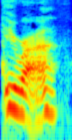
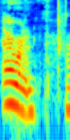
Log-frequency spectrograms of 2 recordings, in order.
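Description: First: Erath said with no n sound; mispronounced name. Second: Erinth said with an n before th; corrected pronunciation. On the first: Podcast host misreading a listener's name, mispronounced as Erath. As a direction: say Erath, ending in an open a and th. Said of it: "why do I always say his name wrong?". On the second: Host repeating co-host's version of the name, corrected to Erinth. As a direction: say Erinth, ending in -inth. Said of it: "I pronounce it Erinth". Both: Real, not acted.

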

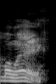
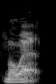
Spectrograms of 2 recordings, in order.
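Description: First: Moët as mo-AY, silent T; wrong pronunciation. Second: Moet with the final T sounded; correct pronunciation. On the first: Host mocks how people say the champagne, T dropped in Moët. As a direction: say Moët ending in AY, without a T. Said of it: "It's not Moët". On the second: Host corrects people on the champagne, T sounded in Moet. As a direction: say Moet as mo-ETT. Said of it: "It's Moet". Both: Shown as a demonstration.

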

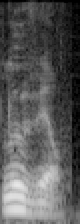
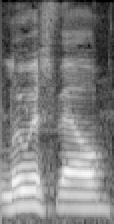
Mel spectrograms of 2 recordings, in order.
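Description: First: Louisville said as "LOO-vil"; local pronunciation of Louisville. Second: Louisville said as "LOO-is-vil"; spelling pronunciation of Louisville. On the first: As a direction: squeeze Louisville into two syllables, no s. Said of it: "It's Louisville". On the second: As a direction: sound the s in Louisville. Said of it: "It's not Louisville". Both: Shown as a demonstration.

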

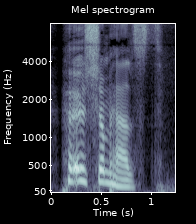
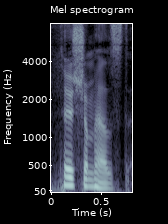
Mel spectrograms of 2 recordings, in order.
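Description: First: Drawn-out moving on. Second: Said in the usual way. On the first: Real, not acted. Pushes past awkward moment.

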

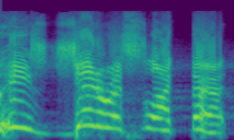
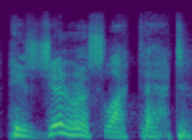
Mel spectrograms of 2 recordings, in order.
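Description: First: High, loud proclamation; preacher's shout. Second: Low, soft refrain; hushed assurance. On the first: Preacher declaring God's generosity to Russ, shouted. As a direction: proclaim it at full force. Climax of sermon refrain. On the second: Preacher assuring Lindsay of God's generosity, hushed and low. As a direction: let it sink in, low and soft. Refrain repeated softly to listener. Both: Real, not acted.

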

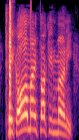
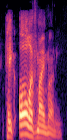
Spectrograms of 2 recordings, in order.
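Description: First: Pitched high and defiant; fired up. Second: Said in the usual way. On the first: Real, not acted. Speaker defying anyone who'd take his money, raised pitch. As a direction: dare them to take it all, a touch raised. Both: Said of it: "Let me say it again".

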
